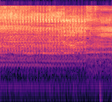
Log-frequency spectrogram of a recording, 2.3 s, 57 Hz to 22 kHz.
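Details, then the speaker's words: Electric drive motor of a 1970s city car postal van, spun on a battery after cleaning the gummed armature with a commutator stone: steady, even whir. The brushes no longer jump or click and it runs smooth. Normal running. "no brushes jumping up and down feels nice and smooth"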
